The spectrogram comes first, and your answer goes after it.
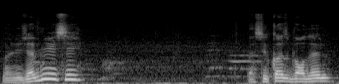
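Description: A man commentating a horror game live, nervous and jittery, repeating words when scared, his voice going hoarse. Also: fairly high pitch, very animated, brisk, mellow. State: losing his voice.

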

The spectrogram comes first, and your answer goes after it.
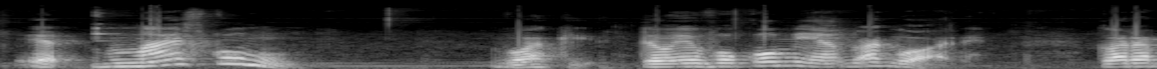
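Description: A woman with a Brazilian Portuguese accent, patiently showing step by step how to eat at the table and pausing to eat as she goes. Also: fairly low pitch. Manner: patient, explains step by step while eating. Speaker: etiquette instructor. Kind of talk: casual demonstration.

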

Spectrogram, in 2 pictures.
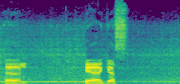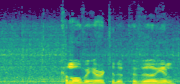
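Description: A man's voice: fairly high pitch, slow. A man talking in a casual, folksy vlog style while riding an electric scooter outdoors. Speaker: vlogger. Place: outdoors, riding along park roads and stopping at a pavilion. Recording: outdoor action camera with ambient noise.

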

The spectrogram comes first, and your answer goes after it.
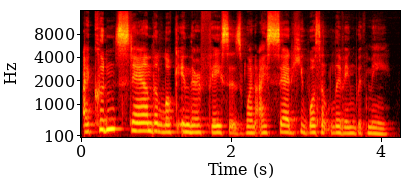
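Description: A young woman acting a tragic, sorrowful, guilt-ridden mother in a dramatic monologue, with halting delivery. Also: fairly high pitch, breathy edge. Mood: guilty, sorrowful. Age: young adult. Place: indoor studio with plain backdrop.

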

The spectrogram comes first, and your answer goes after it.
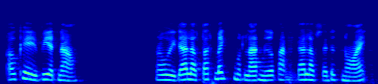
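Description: A young woman teaching an online pronunciation drill over a video call, correcting and repeating words slowly and patiently. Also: a little high, steady tone, sharp tone, muffled recording. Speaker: English teacher.

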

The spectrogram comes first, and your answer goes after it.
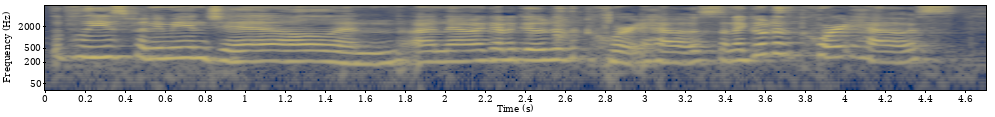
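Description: A woman's voice: fairly high pitch, fairly quick, a bit bright, roomy sound, slight background noise. Rambling woman telling a personal story. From Canada. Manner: rambling, many fillers, laughs while telling, swears. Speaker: award winner telling her story.

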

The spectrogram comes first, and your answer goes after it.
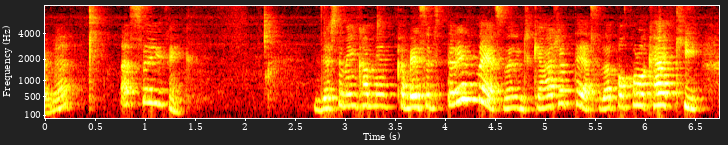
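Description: Speaking in a mid-range voice with a Brasília Portuguese accent, a young Brazilian beauty vlogger in her twenties playfully chats to viewers while answering a beauty tag. The webcam recording, made in a small bookshelf-lined room at home, has roomy echo and faint noise.

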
